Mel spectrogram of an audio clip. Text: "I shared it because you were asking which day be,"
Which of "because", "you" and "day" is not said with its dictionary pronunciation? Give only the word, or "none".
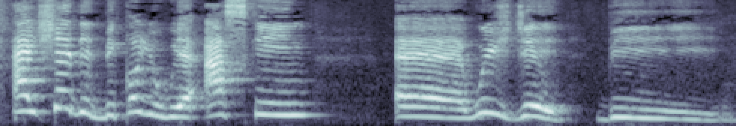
because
